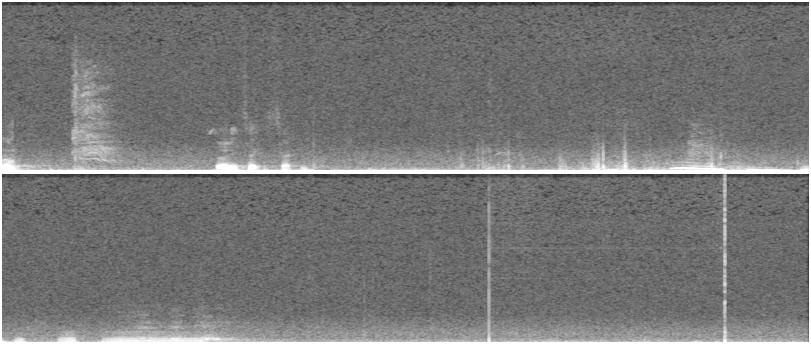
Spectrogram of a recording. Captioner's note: humming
